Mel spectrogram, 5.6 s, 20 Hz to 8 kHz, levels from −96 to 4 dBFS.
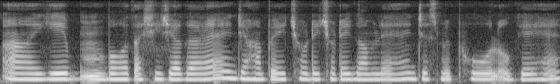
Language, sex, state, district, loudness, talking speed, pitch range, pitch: Hindi, female, Bihar, Patna, -14 LUFS, 160 wpm, 195-210 Hz, 205 Hz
